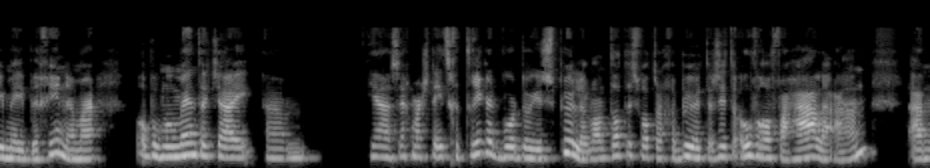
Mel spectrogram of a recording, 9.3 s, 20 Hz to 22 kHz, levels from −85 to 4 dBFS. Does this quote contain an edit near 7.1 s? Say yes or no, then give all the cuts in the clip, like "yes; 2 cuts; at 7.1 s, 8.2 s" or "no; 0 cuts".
no; 0 cuts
